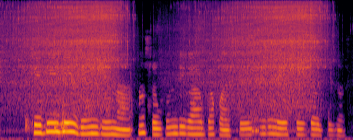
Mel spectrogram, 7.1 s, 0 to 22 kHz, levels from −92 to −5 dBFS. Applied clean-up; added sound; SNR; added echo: none; Rattle (instrument); 3 dB; none.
